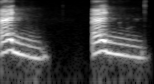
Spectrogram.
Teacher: syiddah jahr penyebabnya adalah karena tertutupnya makhraj pada huruf jim secara sempurna. Sebab tengah lidahnya menempel pada langit-langit mulut. · Terhamparnya sebagian besar lidah. Hanya tengah lidah kita yang terangkat untuk menyempurnakan makhraj huruf jim saja. Hati-hati pada makhraj huruf jim adalah pastikan tengah lidah kita yang terangkat. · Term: istifal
